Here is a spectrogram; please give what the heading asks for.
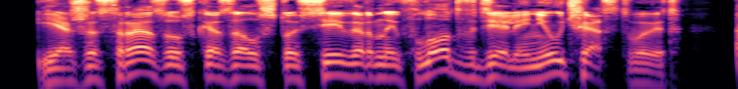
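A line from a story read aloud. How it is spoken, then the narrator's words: Snapping retort. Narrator (Russian): огрызнулся тот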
